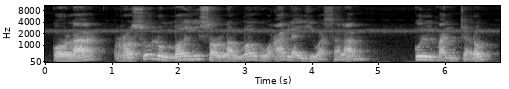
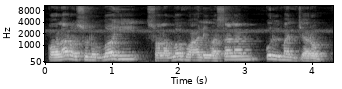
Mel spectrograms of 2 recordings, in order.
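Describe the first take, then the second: First: The phrase is recited at a slower pace. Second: The phrase is recited at a faster pace.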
